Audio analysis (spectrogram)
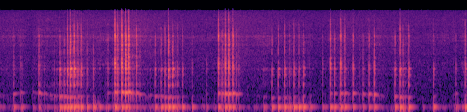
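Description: A thin grey stick is dragged and tapped across a hollow metal mesh microphone grille with a green LED, while the other hand rests on the stand. Quick clicking taps and scratchy scrapes come in clustered bursts over a steady low hum, with a faint ringing tone that fades between strokes.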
